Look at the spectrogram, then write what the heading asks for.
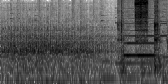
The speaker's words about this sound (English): That's good, because I hear the Math-O-Matic machine firing up in the next room, which means it's almost time for our first question.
